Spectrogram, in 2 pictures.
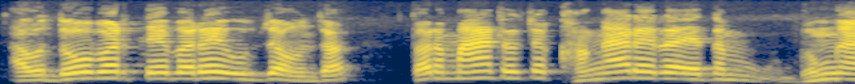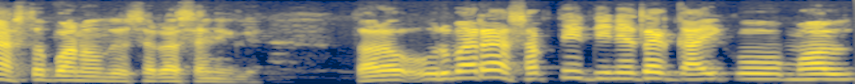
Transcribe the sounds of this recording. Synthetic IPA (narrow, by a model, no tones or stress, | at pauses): ʌbʌd̪obʌrt̪ebʌɾʌjup̚d͡zaɦunt͡sʰʌ | t̪ʌɾʌmaʈʌt͡saikʰʌŋɡaɾeɾʌek̚d̪ʌmɖʱuŋɡast̪obʌnaw̃d̪ut͡sʰʌrasajnikle | t̪ʌɾʌuɾbaɾasʌk̚t̪id̪inet͡sãɡajkomʌl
